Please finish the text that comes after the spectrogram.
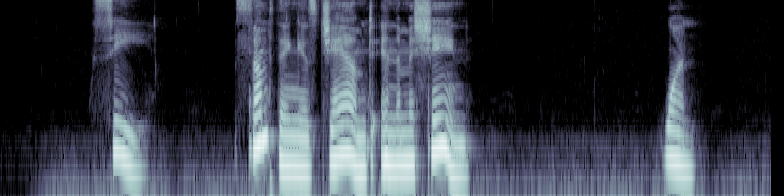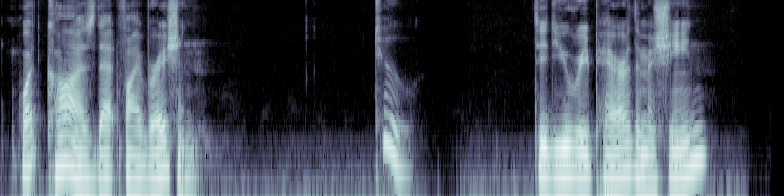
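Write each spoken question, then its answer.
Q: Something is jammed in the machine.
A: 1: What caused that vibration?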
